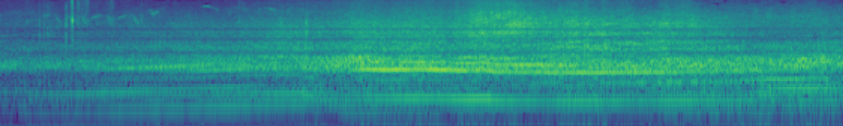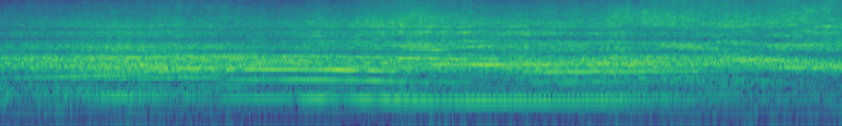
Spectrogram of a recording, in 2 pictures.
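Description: Several high-performance car engines driving past on a racing circuit, an Aston Martin Vantage among them passing close. They get loud about two seconds in and stay loud, the engine pitch rising and falling as the cars accelerate and go by.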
